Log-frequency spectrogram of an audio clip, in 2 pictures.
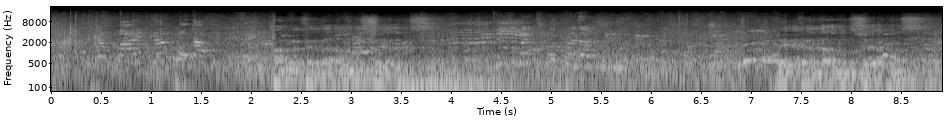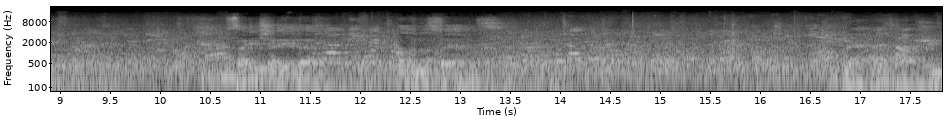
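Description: An elderly man speaks calmly into a microphone.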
